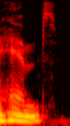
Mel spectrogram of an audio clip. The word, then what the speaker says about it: hymns: Well, I'm just going to tell you there's an N in there somewhere in hymns.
